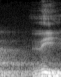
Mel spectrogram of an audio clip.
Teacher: dia kena keluarkan sikit ujung lidah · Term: huruf zal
